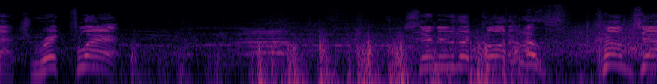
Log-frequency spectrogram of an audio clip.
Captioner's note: crowd chatter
